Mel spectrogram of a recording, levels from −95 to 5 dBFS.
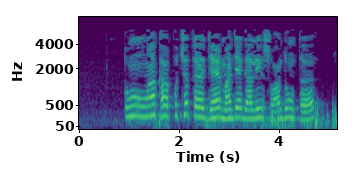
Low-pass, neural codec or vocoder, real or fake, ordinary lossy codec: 7.2 kHz; none; real; MP3, 24 kbps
